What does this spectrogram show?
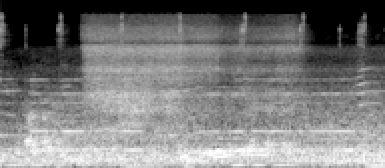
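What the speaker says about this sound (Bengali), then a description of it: "আমাদের ট্রেন এখন হেমন্ত মুখোপাধ্যায় স্টেশনে ঢুকে পড়লো, এটাই লাস্ট স্টপ।" A Kolkata Orange Line metro train pulling into a station, a loud, steady rumbling roar with high whining tones and rhythmic wheel thumps, heard close from inside.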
